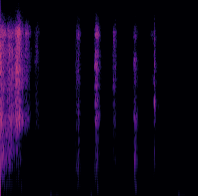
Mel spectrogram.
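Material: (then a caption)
Dried corn kernels. A paper seed packet holding dried corn seeds is shaken, starting with a dense, papery rattle of kernels. It is followed by five separate short shakes, each a bright, crisp patter of seeds striking the inside of the packet with no low-end body.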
